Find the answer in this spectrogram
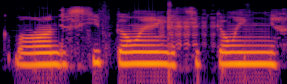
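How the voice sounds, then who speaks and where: Woman, high-pitched, let's play commentary, chatty, talks to the characters, dull lo-fi sound. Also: completely flat delivery, slow pace, warm tone, slight background noise. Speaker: gaming channel host.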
